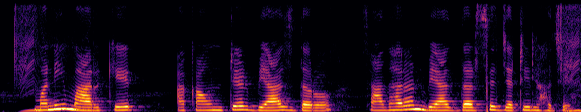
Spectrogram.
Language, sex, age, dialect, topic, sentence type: Magahi, female, 18-24, Northeastern/Surjapuri, banking, statement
